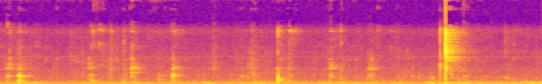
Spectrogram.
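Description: Quiet chewing of a crisp flatbread with egg filling, with faint scattered mouth clicks. A sharper crunch comes from a fresh bite about six seconds in.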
